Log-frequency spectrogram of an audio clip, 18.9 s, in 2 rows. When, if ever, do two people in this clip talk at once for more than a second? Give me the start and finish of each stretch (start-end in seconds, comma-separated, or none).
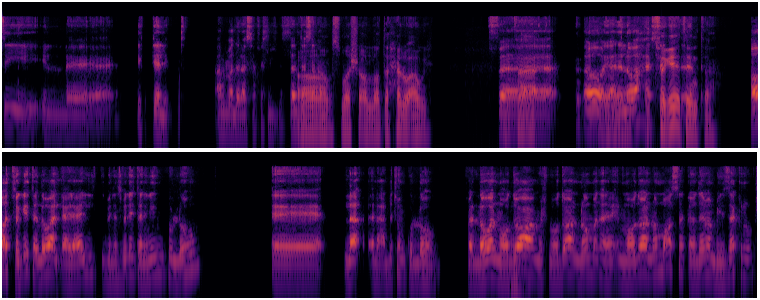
7.4-8.7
